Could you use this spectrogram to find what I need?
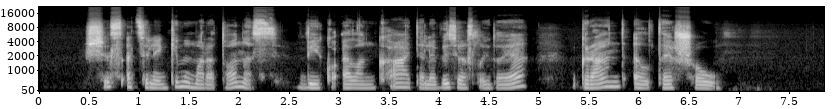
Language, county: Lithuanian, Alytus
